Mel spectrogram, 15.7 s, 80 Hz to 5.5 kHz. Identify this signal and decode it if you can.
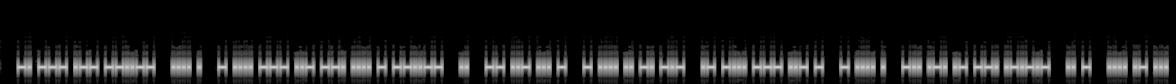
Morse code, heard as a keyed tone, about 34 wpm, 600 Hz. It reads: NOW, HE THOUGHT, I MUST THINK ABOUT THE DRAG. IT HAS
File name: the old man and the sea 2 35wpm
